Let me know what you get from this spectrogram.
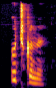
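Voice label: "ытшкыны", Komi, female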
